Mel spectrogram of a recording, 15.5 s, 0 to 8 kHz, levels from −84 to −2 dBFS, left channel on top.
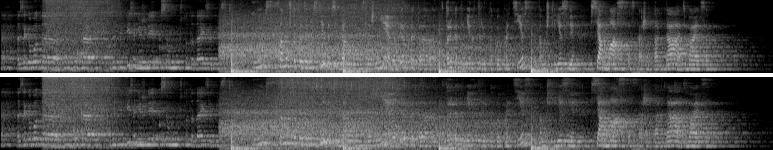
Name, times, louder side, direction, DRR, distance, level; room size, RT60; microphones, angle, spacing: voice 1, 0.0-4.9, equal, ahead, -1 dB, 1.3 m, -39 dB
Water tap faucet / Sink (filling or washing), 0.8-3.8 5.4-9.1 11.1-13.6, right 3 dB, 55° right, 1.8 m, -44 dB
Train, 4.3-11.8 12.1-13.0, left 2 dB, 25° left, 1.1 m, -40 dB
sound 1, 4.6-4.9 6.8-7.1 7.4-7.5 8.8-9.0 10.6-10.9, left 3 dB, 75° left, 0.7 m, -30 dB
voice 2, 5.0-14.2, left 2 dB, 50° left, 2 dB, 1.4 m, -34 dB
13.0 x 13.0 x 3.4 m, 2.1 s
head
